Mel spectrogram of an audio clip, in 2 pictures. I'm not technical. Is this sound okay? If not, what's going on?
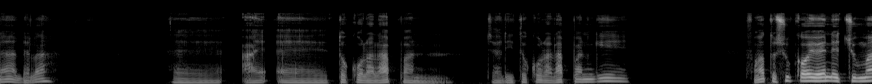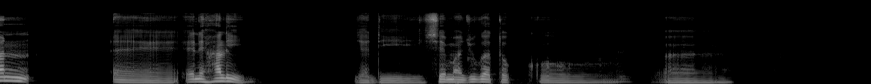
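Yes, it sounds fine; nothing wrong can be heard.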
